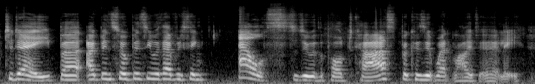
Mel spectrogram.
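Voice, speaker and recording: A woman co-hosting a podcast, chatting casually with quick asides. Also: mid-range voice, fairly bright tone. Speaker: podcast co-host. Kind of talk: casual chat.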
